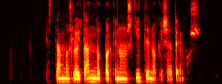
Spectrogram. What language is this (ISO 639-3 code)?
glg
